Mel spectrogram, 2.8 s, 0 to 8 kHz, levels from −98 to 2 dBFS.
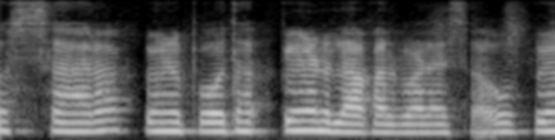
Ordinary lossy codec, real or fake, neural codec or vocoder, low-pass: none; fake; codec, 16 kHz, 8 kbps, FreqCodec, smaller model; none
